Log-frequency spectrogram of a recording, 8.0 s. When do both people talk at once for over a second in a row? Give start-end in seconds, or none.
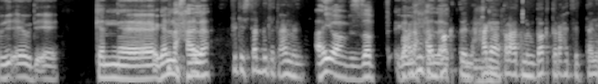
5.4-6.7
